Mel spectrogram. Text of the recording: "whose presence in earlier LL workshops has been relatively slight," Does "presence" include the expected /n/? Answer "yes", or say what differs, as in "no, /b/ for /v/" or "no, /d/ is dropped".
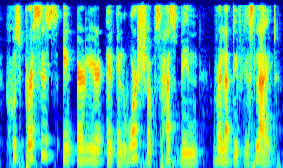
no, /n/ is dropped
